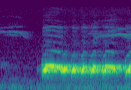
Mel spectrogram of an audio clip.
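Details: Zebra dove of local type in full, lively song, one sustained purring, vibrating coo phrase that starts abruptly after a brief silence and holds level, faint high whistle faintly audible behind.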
